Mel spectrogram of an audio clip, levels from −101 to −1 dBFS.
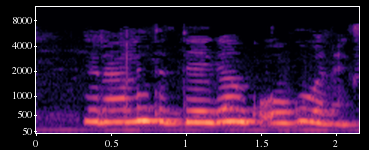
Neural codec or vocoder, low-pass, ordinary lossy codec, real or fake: none; 7.2 kHz; MP3, 32 kbps; real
